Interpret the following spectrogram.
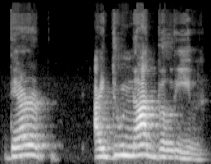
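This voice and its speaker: A woman's voice: mid-range voice, animated, slow pace, a bit bright. A woman from Serbia, speaking as a podcast guest in earnest, casual conversation, often restarting as she searches for words.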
